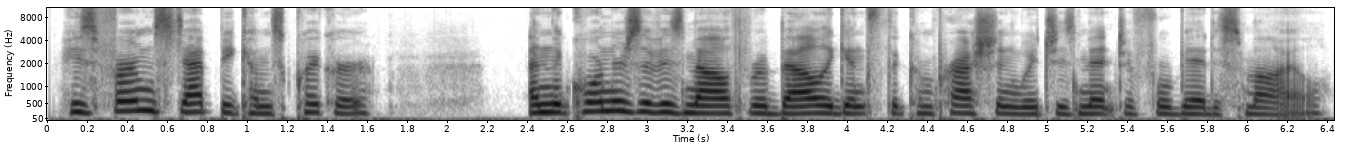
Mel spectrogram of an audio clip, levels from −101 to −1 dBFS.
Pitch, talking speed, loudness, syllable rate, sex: 220 Hz, 205 wpm, -17 LUFS, 5.7 syllables/s, female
